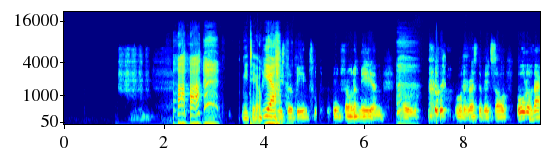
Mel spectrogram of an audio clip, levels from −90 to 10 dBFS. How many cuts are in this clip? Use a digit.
2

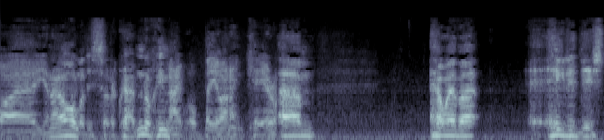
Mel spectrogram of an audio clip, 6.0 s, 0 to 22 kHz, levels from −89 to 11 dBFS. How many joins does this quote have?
1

